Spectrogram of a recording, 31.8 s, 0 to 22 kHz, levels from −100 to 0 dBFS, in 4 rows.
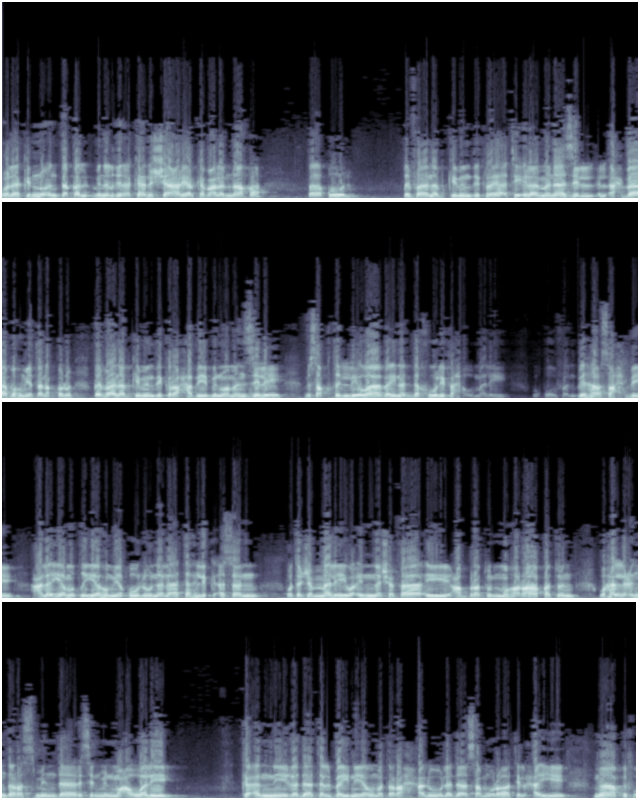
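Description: One channel inverted is the likely cause of the dropout from 13.67 to 15.14 s, where the sound falls by about 21 dB and nearly vanishes, background included. With one side's polarity reversed, the shared content cancels in the mono sum, leaving only the residue where the channels differ.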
